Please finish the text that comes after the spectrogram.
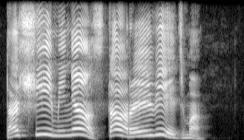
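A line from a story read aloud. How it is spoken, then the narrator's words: Shouting. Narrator (Russian): закричал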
